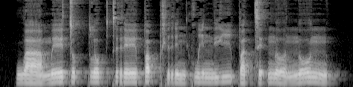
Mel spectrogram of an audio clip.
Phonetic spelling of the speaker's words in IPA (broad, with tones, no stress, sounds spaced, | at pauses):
w aː˨˩ m eː˥˩ t o˥˩ k̚ p l o˦˥ k̚ t r eː˦˥ p a˦˥ p̚ kʰ r i˩˦ n k w i˧ n j iː˥˩ p a˨˩ t̚ s e˦˥ ʔ n ɤː˨˩ n o˥˩ n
